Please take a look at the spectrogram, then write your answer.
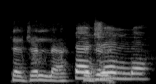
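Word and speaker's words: تجلى: Il y a un léger sifflement quand tu prononces le ta. Alors en arabe, on dit ta et non pas t. Ok? Donc fais attention à cette prononciation.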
